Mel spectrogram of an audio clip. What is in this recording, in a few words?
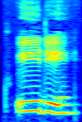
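"kiwiri" nominative, Archi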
